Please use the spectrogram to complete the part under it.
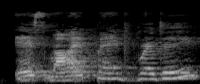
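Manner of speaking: slow, drawn-out, high-pitched growling giant voice. Narrator reading a story, voicing the giant's question, growling giant voice. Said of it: "the giant would growl".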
